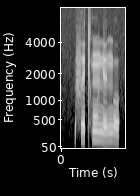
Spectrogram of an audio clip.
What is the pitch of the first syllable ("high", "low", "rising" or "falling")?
high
